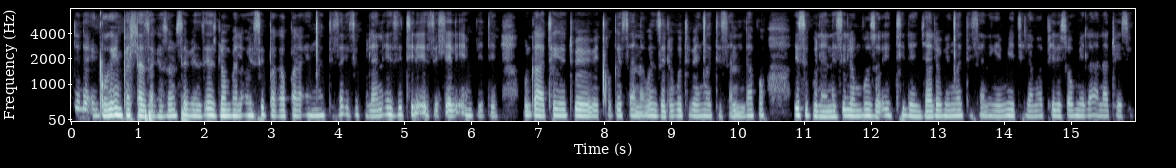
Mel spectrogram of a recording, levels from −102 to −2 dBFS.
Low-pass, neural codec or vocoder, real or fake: 7.2 kHz; none; real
